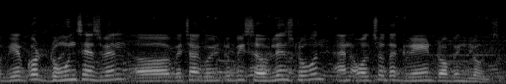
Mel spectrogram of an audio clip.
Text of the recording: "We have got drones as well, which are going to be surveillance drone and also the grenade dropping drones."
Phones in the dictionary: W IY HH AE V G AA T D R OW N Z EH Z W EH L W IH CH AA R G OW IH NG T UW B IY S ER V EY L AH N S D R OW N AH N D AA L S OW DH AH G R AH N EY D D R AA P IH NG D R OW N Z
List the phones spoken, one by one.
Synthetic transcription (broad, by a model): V IY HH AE V G AA T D OW N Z EH Z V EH L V IH CH AA R G OW IH NG T UW B IY S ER V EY L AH N S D OW N AH N D AA L S OW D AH G R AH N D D R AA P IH NG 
